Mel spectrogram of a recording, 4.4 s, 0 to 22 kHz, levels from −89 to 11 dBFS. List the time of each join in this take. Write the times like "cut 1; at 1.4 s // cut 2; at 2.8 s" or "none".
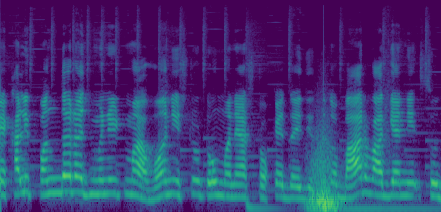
cut 1; at 3.3 s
